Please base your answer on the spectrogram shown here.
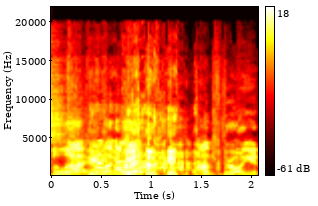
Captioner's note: laughs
